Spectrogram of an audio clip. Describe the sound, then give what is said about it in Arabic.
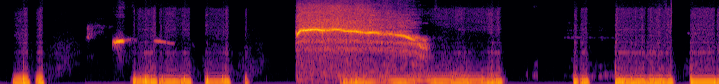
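A ferry's whistle blows before departure: one sustained high whistle lasting over a second, dipping slightly at its end, set among low humming tones that start and stop repeatedly. “ده صوت صفارة العبارة. مستني ايه؟ العبارة هتمشي.”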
